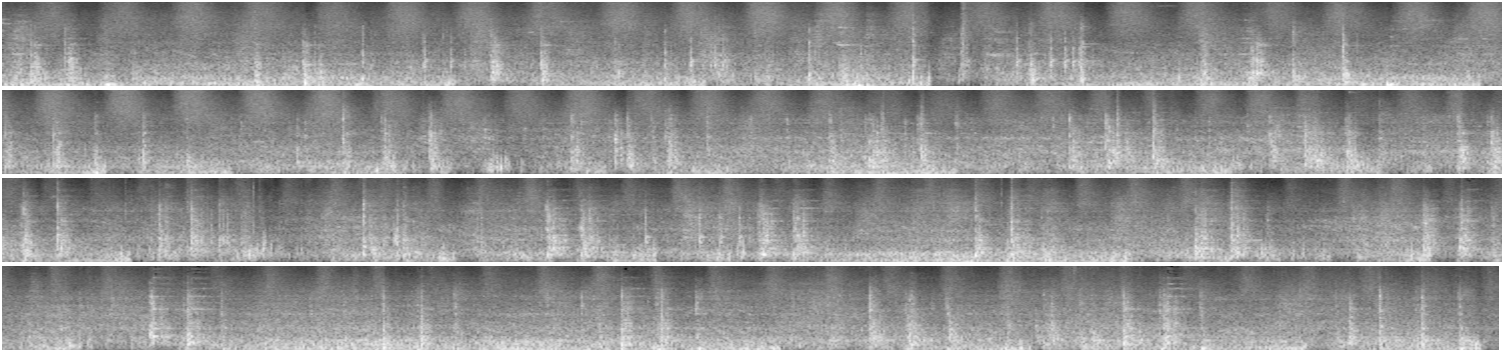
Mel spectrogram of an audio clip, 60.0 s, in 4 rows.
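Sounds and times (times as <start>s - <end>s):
steam train rumble: 0.0s - 59.9s
wheels clacking over rail joints: 17.8s - 38.4s, 41.2s - 42.8s, 43.5s - 47.4s, 48.3s - 59.8s.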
